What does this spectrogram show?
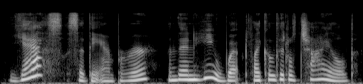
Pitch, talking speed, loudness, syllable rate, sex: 205 Hz, 200 wpm, -18 LUFS, 4.6 syllables/s, female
